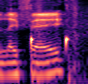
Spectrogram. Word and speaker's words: Laufey: she's the person that it's spelled like Laufey, you know? Oh, I don't know. No clue. Laufey.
